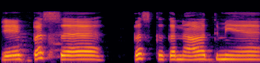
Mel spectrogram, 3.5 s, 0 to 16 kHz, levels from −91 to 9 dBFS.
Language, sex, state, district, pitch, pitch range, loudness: Rajasthani, female, Rajasthan, Churu, 230 Hz, 225-235 Hz, -14 LUFS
